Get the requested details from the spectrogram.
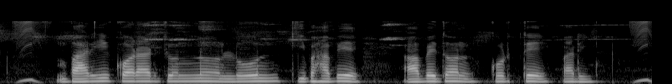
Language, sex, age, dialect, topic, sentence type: Bengali, male, 18-24, Rajbangshi, banking, question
